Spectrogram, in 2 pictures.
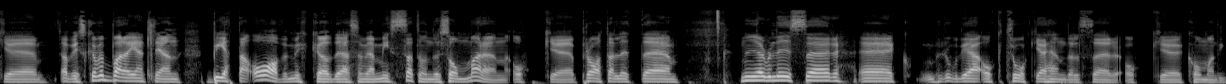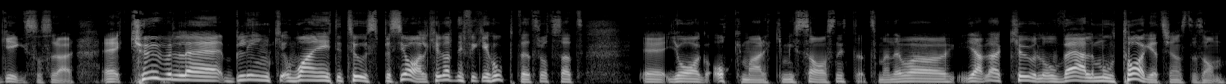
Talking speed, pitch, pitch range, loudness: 145 wpm, 135 Hz, 115-170 Hz, -22 LUFS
